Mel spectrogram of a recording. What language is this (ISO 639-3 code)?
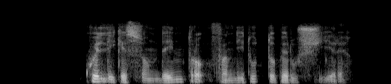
ita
